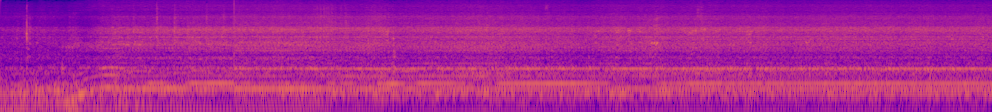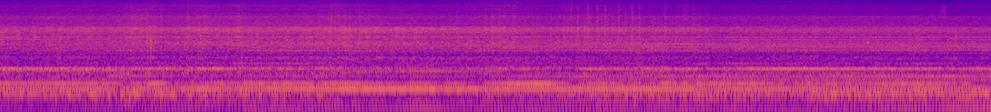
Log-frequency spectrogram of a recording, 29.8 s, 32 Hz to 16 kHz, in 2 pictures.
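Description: Votec V252's piston engine and propeller running steadily, heard inside the cockpit, with a short rise in pitch about a second in.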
